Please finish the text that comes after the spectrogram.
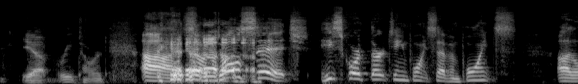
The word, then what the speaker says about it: Dulcich: Dulcich. Yeah, retard. So Dulcich, he scored 13.7 points.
